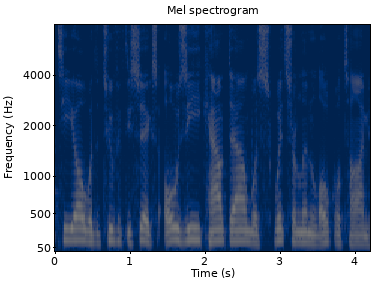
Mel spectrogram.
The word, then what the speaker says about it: OZ: For people calling him Oz, it's OZ. His name is not Oz. But I could see why people would say that, right? But his name is actually pronounced OZ.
